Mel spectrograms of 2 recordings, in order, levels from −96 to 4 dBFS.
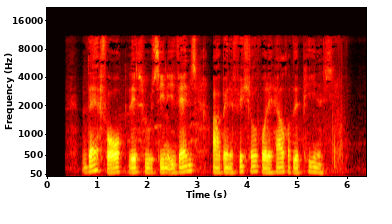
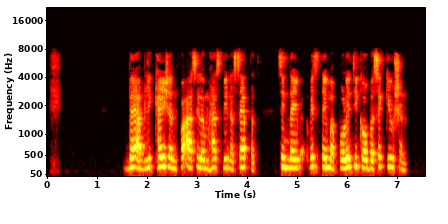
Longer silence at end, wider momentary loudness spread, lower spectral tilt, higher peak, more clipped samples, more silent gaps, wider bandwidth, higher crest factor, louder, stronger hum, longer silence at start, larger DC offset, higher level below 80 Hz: about the same, 0.5 s vs 0.4 s; about the same, 12 LU vs 10 LU; about the same, -5 dB/octave vs -4 dB/octave; about the same, -4 dBFS vs -2 dBFS; neither; neither; first, 11.5 kHz vs 8 kHz; about the same, 20 dB vs 18 dB; second, -23 LUFS vs -18 LUFS; neither; second, 0.7 s vs 1.55 s; neither; first, -52 dBFS vs -62 dBFS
